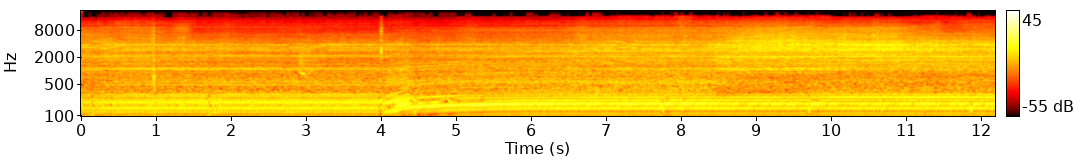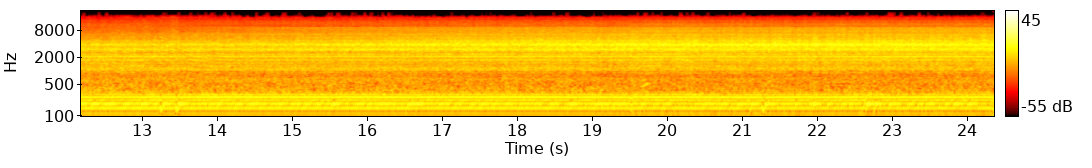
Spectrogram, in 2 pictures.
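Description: A 2000 watt generator taken off economy mode revs up from a steady idle into a louder, higher, constant engine drone that holds near and loud for the rest of the run.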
